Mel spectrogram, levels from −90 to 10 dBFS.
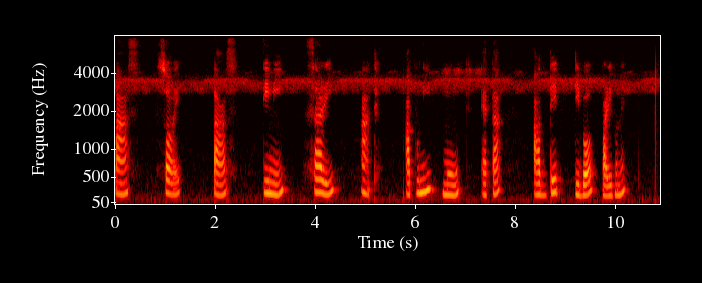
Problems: constant background noise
